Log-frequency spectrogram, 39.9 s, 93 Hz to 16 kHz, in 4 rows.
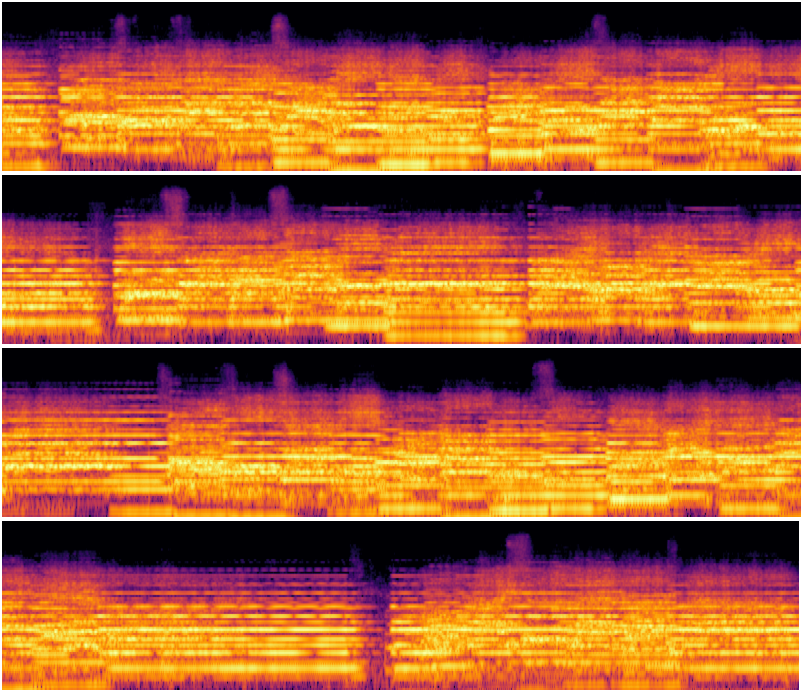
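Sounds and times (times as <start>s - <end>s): choir singing a hymn: 0.0s - 39.9s
organ accompaniment: 0.0s - 39.9s.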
